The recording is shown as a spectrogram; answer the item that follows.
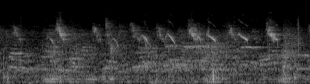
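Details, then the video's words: Hungry baby domestic ducklings given feed and drinking water by a woman, a flock peeping with rapid, high, downward-sliding chirps, several overlapping each second, over a low background murmur. "Hungry baby ducks"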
